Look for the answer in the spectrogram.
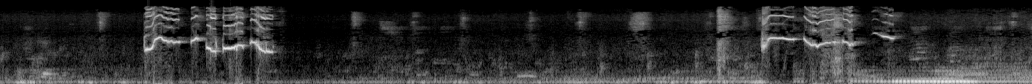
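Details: Orange-headed thrush in relaxed song used as a lure: two bursts of rapid, loud whistled notes with slurred, wavering pitch, separated by several seconds of background talk and low hum.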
